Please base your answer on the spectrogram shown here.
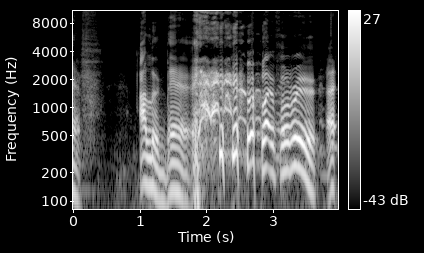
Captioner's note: laughing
